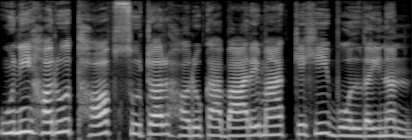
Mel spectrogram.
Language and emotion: Nepali, neutral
